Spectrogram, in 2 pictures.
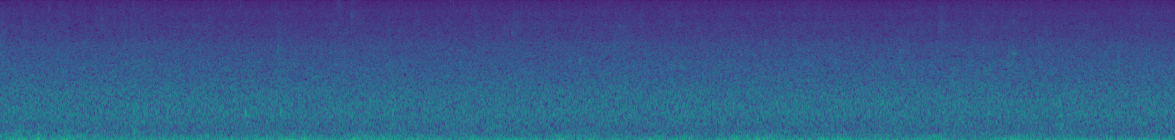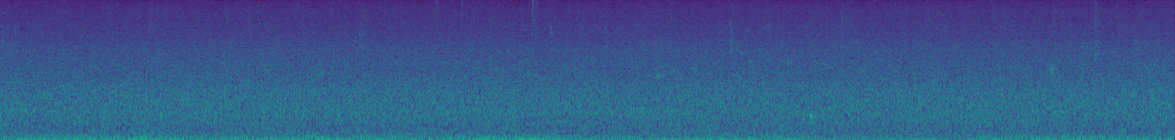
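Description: Steady rain falling: an even hiss with a low rumble beneath it.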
